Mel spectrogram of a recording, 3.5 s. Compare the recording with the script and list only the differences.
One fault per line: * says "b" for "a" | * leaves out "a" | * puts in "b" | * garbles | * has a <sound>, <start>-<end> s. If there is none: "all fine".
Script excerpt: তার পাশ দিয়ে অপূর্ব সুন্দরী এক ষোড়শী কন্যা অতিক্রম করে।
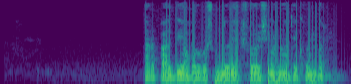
all fine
